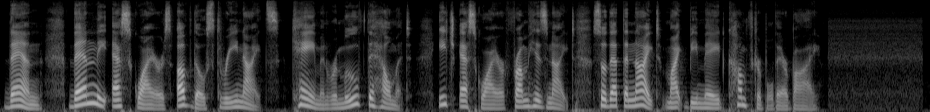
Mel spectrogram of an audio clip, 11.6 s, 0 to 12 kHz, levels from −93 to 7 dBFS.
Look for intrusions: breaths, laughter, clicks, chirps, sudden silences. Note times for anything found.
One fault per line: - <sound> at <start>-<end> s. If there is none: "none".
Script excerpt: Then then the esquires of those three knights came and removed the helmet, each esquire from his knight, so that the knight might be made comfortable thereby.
none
